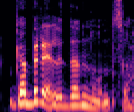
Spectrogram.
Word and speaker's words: Gabriele D'Annunzio: Jeg nevnte denne Altså Gabrielle Danuncio. Hvordan uttaler jeg det? – Gabrielle Danuncio. – Gabrielle, helt ja. riktig.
